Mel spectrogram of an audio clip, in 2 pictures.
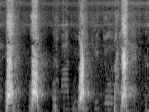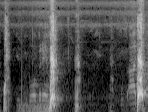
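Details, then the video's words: Bhotia dogs, Himalayan sheepdogs, guarding a home in Uttarakhand, India: loud deep barks, single and paired, about one per second with brief pauses, and a low growl in between. "Uttarakhand Bhotia Dogs guarding home"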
